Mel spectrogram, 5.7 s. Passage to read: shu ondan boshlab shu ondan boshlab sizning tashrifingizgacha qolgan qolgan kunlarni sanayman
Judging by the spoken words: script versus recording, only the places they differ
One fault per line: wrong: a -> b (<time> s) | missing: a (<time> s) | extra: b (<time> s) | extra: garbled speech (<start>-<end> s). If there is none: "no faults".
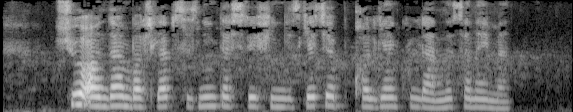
missing: shu ondan boshlab (1.8 s)
missing: qolgan (4.0 s)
